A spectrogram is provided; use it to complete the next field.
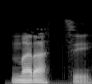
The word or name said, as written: Marazzi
